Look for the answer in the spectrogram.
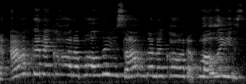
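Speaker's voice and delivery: hurried, high-voiced imitation of a yelled threat; imitated yelling. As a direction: mimic a neighbor calling out a window. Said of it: "someone is yelling out the apartment window".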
